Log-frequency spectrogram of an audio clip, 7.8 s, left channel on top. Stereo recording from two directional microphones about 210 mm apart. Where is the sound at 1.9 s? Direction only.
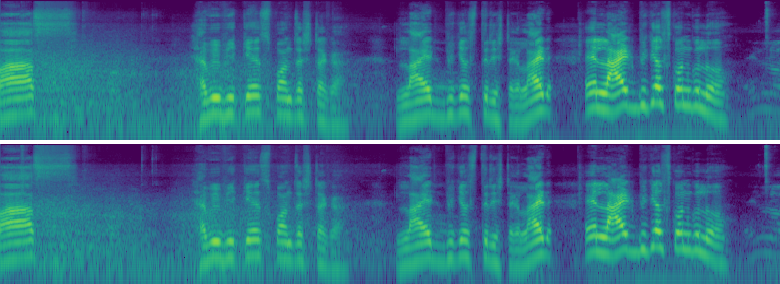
10° left (ahead or behind).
